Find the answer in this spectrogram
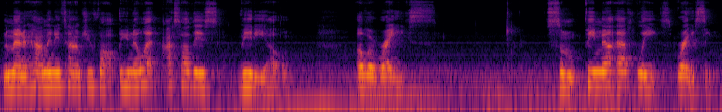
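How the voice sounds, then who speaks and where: A speaker from Alabama with a country Southern accent, talking slowly and haltingly in a personal faith testimony and encouragement vlog. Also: mid-range voice, steady tone, a little mellow, slight background noise, poor audio. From Alabama, United States. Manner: slow, halting country drawl. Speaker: faith vlogger.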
